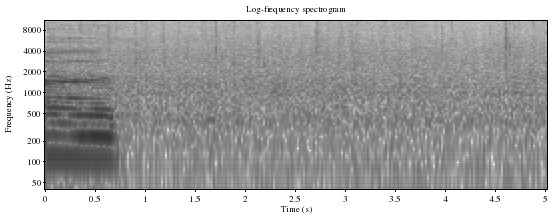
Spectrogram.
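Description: Steady rain falling, an even hiss with a few scattered drop ticks. A man's brief hummed "mmm" sounds at the very start.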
